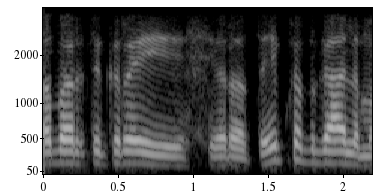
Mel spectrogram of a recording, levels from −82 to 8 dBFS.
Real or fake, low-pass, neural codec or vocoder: real; 3.6 kHz; none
